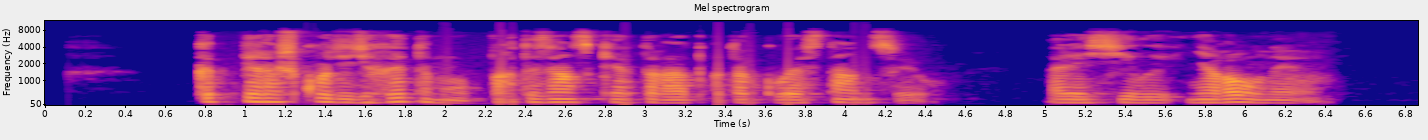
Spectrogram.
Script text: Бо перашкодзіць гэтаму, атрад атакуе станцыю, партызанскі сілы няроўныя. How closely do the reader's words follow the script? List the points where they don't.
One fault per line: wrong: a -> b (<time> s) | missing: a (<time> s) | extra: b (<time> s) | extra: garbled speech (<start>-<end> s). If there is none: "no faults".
wrong: Бо -> Каб (0.8 s)
extra: партызанскі (2.3 s)
wrong: партызанскі -> але (5.1 s)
